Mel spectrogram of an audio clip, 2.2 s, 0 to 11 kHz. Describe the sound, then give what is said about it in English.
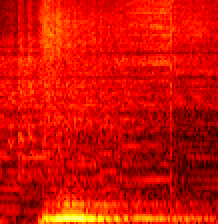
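The engine of a vintage 1992 camper van, on a road trip from Ontario to British Columbia, roars to life with a sudden, loud, deep rev, then eases back into a steady low rumble. No one speaks. “It's a show about my trip from Ontario to British Columbia in a vintage 92 camper van, and I invite you to come along for the ride.”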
